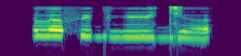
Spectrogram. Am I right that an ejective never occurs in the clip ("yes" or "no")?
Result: yes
